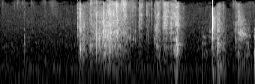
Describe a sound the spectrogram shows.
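Loose soil pours from paper into a pot with a soft rustle.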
